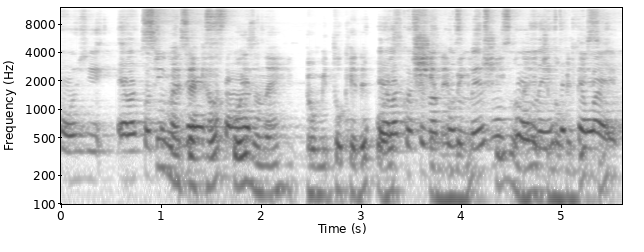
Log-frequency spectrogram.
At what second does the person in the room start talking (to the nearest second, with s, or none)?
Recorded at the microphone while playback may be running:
1 s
